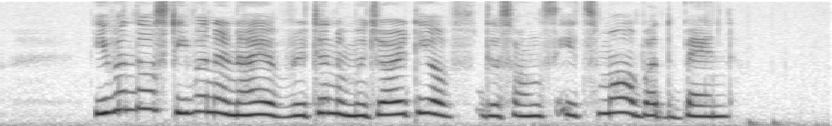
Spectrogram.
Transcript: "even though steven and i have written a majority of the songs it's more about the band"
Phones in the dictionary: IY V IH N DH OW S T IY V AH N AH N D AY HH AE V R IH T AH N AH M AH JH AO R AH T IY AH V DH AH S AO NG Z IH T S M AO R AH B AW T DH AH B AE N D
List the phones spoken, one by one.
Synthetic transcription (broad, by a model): IY V IH N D OW S T IY V AH N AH N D AY HH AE V R IH T AH N AH M AH JH AO R AH T IY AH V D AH S AO NG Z IH T S M AO R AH B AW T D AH B AE N D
